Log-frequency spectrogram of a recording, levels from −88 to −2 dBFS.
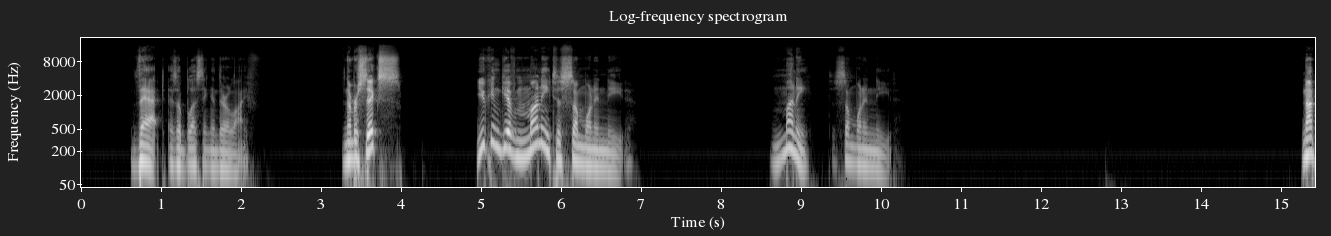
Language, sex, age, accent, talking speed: English, male, 40-59, American, 90 wpm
